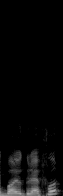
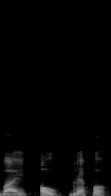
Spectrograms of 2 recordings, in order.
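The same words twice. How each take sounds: First: Said in the usual way. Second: "biographer" slowly, बाय, ओ and grapher set apart; split into parts. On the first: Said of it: "ओ पर stress देंगे". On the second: Shown as a demonstration. Teacher showing where the two parts are, slow split "biographer". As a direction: stretch "biographer" out with a pause between parts. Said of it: "दो part हैं".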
